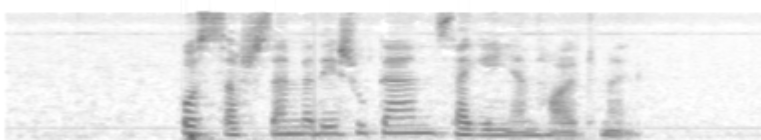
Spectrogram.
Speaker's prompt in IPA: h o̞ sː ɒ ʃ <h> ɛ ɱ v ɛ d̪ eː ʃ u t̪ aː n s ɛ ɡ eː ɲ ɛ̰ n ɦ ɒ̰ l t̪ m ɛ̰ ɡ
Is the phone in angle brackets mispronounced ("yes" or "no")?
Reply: yes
